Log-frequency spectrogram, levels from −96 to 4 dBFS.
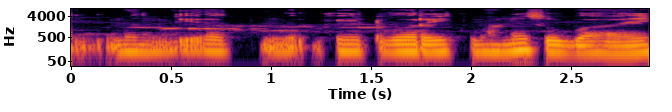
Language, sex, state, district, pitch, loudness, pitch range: Marathi, male, Maharashtra, Chandrapur, 125 Hz, -23 LUFS, 110-130 Hz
